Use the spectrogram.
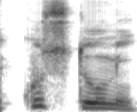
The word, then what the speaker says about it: costume: Em várias regiões do Brasil, a pronúncia mais natural é "custume".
